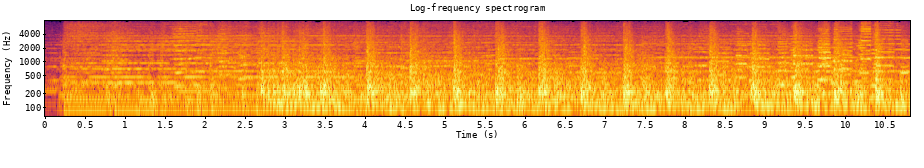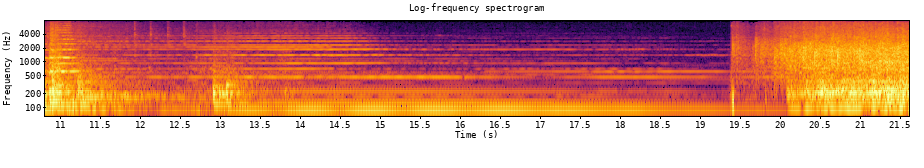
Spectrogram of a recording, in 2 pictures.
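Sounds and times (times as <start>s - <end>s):
sustained musical tones: 0.0s - 19.4s
audience applause: 0.8s - 11.5s, 19.4s - 21.6s.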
